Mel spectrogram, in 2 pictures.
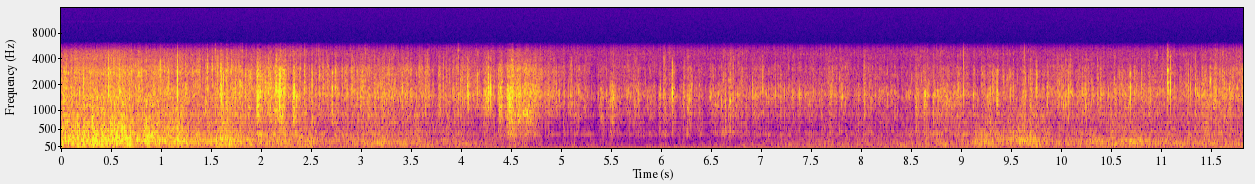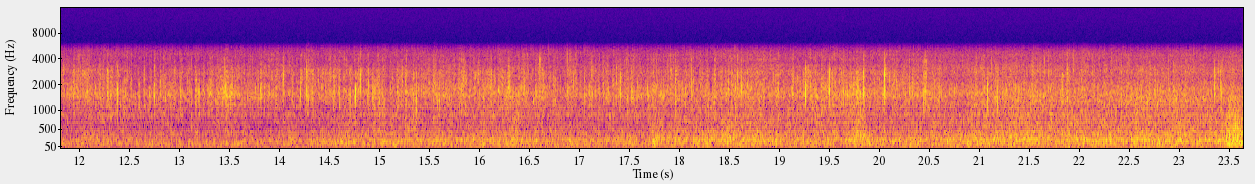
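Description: Mountain bike rolling fast down a loose gravel and stone track: tyres crunching over stones, with rattling and wind rush on the bike-mounted camera's microphone. The noise drops off for a few seconds about five seconds in, then builds again.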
